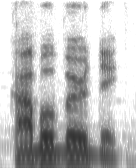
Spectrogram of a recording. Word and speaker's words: Cabo Verde: Cabo Verde. Shut your mouth. How you pronounce it? Cabo Verde or Cabo V with no D, no E.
